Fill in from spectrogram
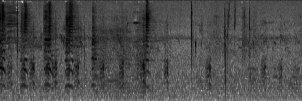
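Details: Canada goose near a dead-tree nest as five newborn goslings leap out after their mother; rapid series of loud nasal honks, several per second early on, fading to sparser calls.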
